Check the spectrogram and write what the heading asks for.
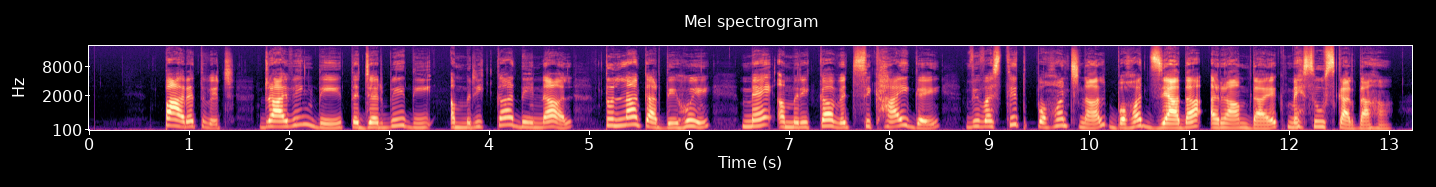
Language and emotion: Punjabi, happy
